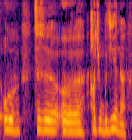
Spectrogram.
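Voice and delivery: fawning greeting. Retold or imitated. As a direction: ham up a timid suck-up greeting. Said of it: "他是那一种". (模仿讨好的寒暄，声音偏高)

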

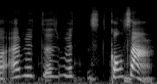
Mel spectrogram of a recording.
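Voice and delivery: put-on high-pitched Fujian-accented father; Fujian dad. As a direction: imitate a baffled Fujian dad in dialect. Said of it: "那爸爸是福建人".

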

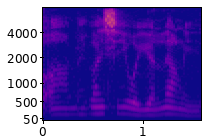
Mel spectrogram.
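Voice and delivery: a hint of a bashful mother, soft; lightly voiced shy mother forgiving; shy mom. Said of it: "妈妈就很腼腆的，呃，笑笑说". (轻轻模仿腼腆的妈妈)

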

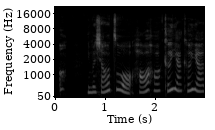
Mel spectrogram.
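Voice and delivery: lightly voiced, readily agreeing organizer; agreeable person in charge. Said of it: "然后那个负责人就说".

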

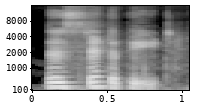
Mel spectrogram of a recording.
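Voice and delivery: usual speaking voice

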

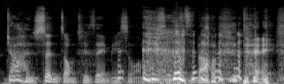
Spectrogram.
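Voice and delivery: normal talking voice

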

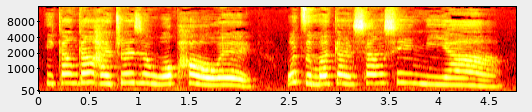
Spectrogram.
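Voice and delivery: high, sharp doubting voice; indignant otter. Acted. Otter holding up a shell, doubting the seal, high-pitched. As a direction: challenge him, not buying it.

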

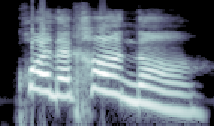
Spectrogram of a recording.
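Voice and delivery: loud, high, drawn-out call; excited shout. A narrator's reading. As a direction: call the whole village over, thrilled. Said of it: "激动地冲出屋子大喊道". (激动地拉长声音大喊)

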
